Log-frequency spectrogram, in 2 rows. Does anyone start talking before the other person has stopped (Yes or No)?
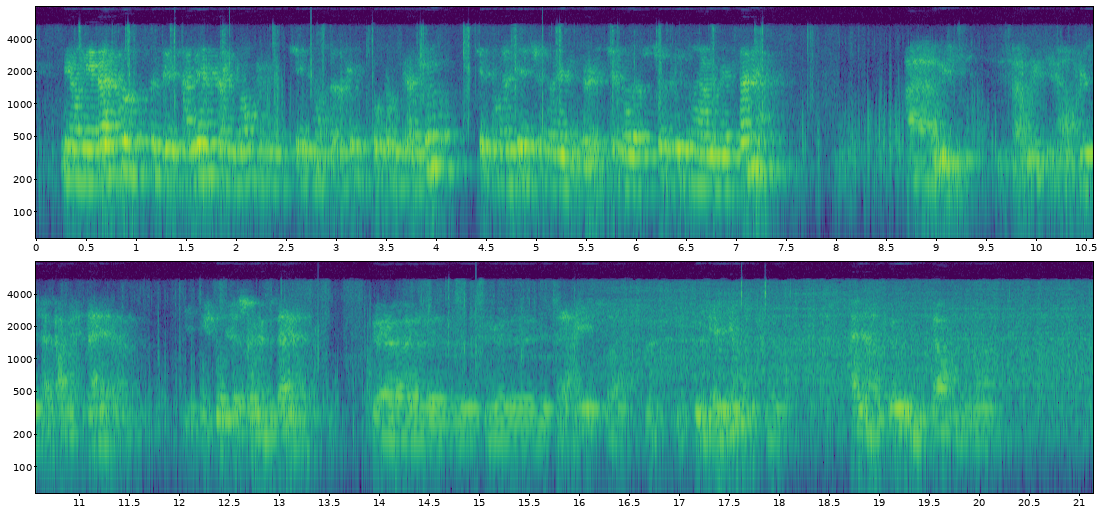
No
